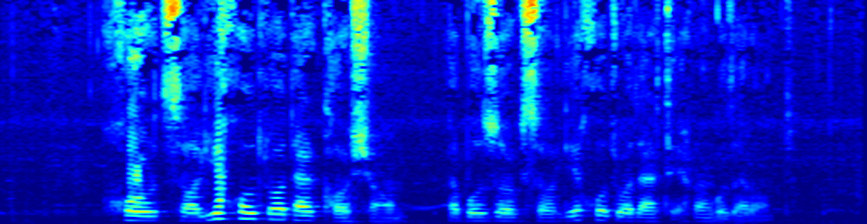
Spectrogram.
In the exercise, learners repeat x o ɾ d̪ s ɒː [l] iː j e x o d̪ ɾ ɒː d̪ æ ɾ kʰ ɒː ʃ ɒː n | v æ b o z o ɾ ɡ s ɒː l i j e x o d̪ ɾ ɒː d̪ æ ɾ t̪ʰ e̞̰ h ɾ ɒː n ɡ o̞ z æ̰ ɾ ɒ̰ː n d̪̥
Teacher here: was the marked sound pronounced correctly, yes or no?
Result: yes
